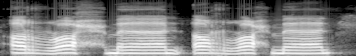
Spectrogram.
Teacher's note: 1 ٹرل یہ ہے کہ آپ جب الرحمن پڑھیں تو ایک ٹرلنگ، ایک دوہری آواز، شیورنگ، کپ کپاہٹ را کی ادائیگی میں سنائی دینی چاہیے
